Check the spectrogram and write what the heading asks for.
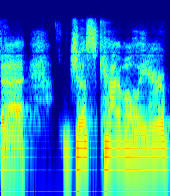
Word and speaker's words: Cavaliere: It sounds better when you say it that way because you do give it a little bit of the flair. But just Cavaliere, but I won't even try to, you nailed it is what I'm going with yours.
